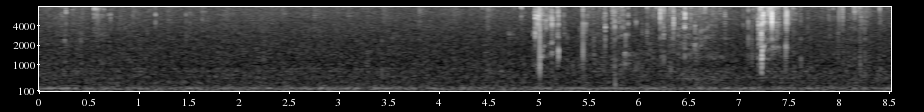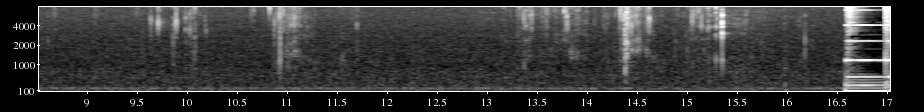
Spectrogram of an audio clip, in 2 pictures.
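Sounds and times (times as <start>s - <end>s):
dog chewing: 0.0s - 1.5s, 4.4s - 11.9s, 13.1s - 16.2s.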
